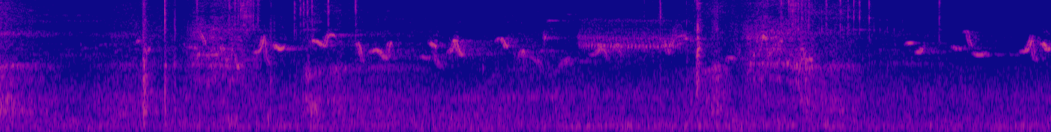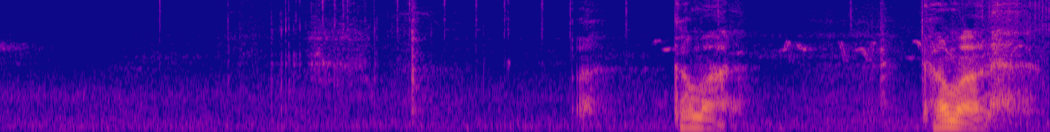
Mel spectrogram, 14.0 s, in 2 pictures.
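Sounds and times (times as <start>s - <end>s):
faint outdoor hiss: 0.0s - 14.0s
songbird chirping: 0.0s - 14.0s
faint clicks: 0.9s - 2.6s, 4.2s - 6.5s, 7.9s - 11.3s, 12.6s - 14.0s.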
